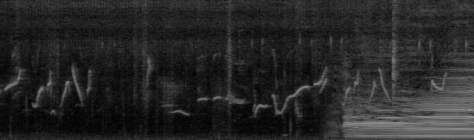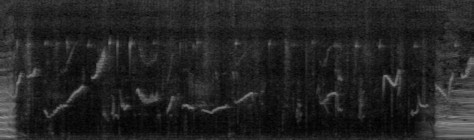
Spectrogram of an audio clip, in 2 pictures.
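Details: Calves among a cow herd herded in the morning while searching for food: a strong, drawn-out moo lasting about two seconds, a second moo beginning at the end, small birds chirping busily in between.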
